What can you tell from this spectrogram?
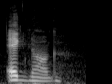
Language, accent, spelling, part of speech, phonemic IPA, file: English, US, eggnog, noun, /ˈɛɡ.nɑɡ/, En-us-eggnog.ogg
- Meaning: A beverage based on milk, eggs, sugar, and nutmeg; often made alcoholic with rum, brandy, or whisky; popular at Christmas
